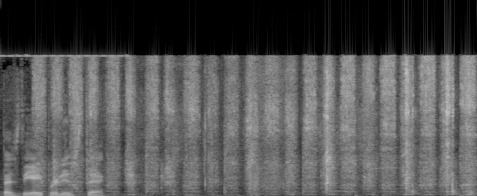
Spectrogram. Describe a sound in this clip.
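A chisel scrapes and pares wood.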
